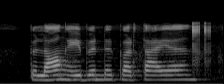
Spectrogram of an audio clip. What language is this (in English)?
Afrikaans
